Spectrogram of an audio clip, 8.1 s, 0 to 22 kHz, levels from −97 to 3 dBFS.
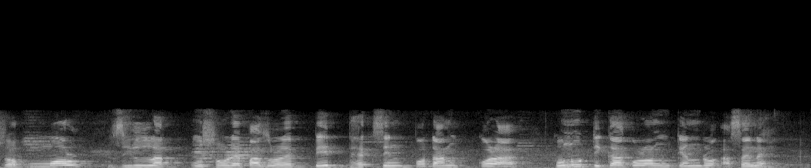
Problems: constant background noise, background conversations at intervals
